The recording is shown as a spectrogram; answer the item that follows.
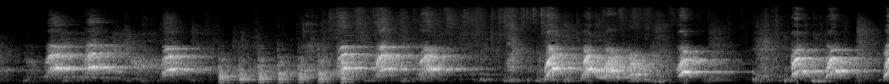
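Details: Tiny dog barking at the doorbell, aimed at visitors: sharp mid-pitched barks in clusters of two or three, a short run of lower rough pulsing in the middle, then more paired barks.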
